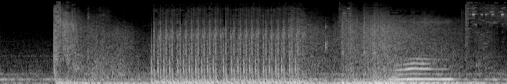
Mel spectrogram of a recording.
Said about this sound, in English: These are Alliance heavy turrets, so one would assume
